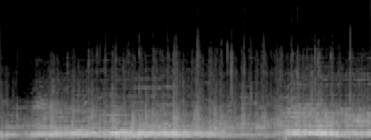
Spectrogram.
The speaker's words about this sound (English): Let's give it for the Lord. The hand clap, the shout.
